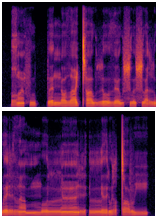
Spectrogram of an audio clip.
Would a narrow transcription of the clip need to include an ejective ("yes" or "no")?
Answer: no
